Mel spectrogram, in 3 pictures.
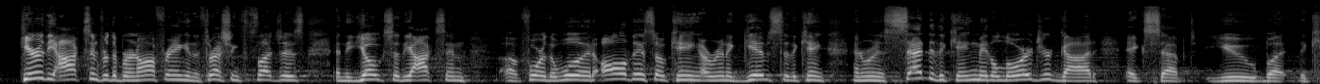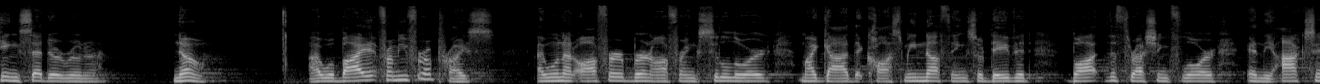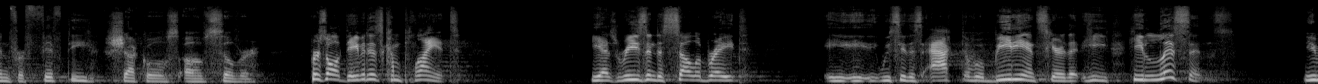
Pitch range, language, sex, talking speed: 160-215 Hz, English, male, 175 wpm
